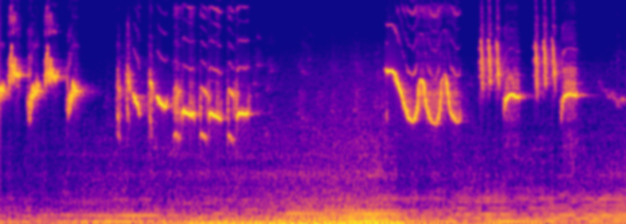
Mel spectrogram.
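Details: Orange-headed thrush, anis merah, singing gacor in North Bali as a lure for males with weak breeding drive: varied warbled phrases, buzzy stacked notes and a distinctive wavering whistle, with steady low background noise.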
